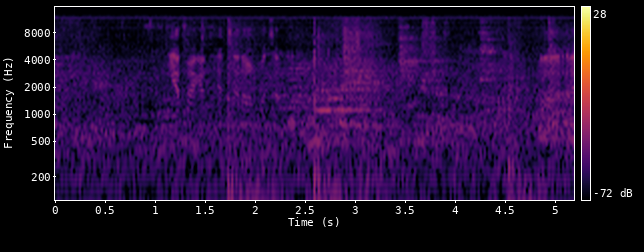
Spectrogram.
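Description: Girls chatter and call out across a large echoing gym.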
